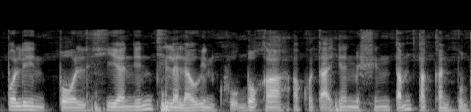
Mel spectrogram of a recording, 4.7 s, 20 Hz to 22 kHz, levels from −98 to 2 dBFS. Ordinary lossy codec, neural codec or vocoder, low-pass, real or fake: none; codec, 44.1 kHz, 7.8 kbps, Pupu-Codec; 7.2 kHz; fake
